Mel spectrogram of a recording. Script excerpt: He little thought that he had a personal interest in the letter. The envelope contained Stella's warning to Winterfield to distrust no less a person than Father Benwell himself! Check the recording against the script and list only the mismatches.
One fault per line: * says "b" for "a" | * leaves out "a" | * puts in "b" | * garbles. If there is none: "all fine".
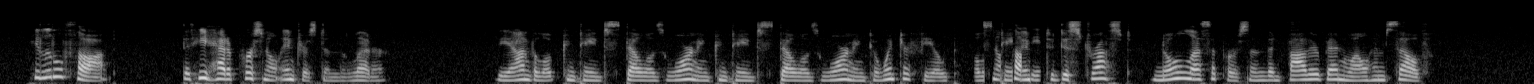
* puts in "contained Stella's warning"
* garbles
